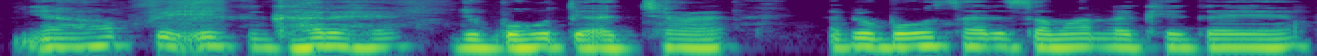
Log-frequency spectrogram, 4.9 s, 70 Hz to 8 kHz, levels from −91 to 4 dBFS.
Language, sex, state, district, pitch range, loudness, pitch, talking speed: Hindi, male, Bihar, Jahanabad, 150-160 Hz, -19 LUFS, 155 Hz, 205 wpm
